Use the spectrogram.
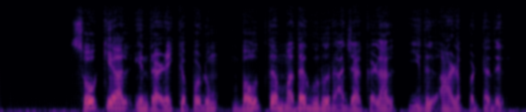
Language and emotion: Tamil, neutral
